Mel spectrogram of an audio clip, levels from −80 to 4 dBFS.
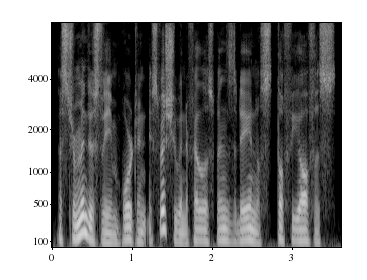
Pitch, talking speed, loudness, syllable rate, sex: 105 Hz, 230 wpm, -19 LUFS, 7.6 syllables/s, male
